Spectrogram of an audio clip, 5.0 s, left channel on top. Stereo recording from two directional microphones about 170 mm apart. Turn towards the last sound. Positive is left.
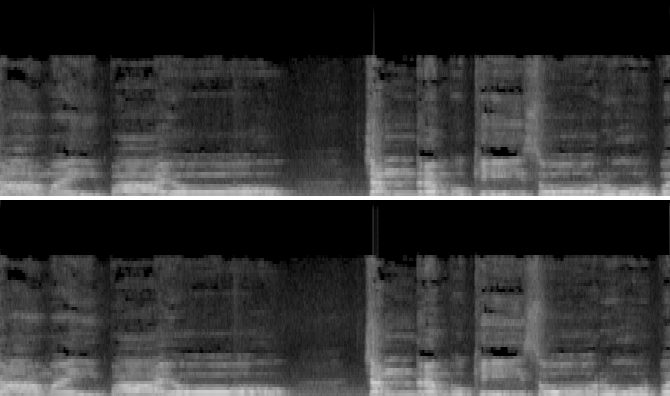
turn(degrees=15)  # may be behind; listen again after turning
